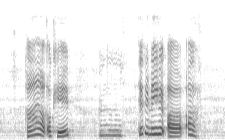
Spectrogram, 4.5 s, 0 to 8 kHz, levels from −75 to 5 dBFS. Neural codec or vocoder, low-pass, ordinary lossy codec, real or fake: autoencoder, 22.05 kHz, a latent of 192 numbers a frame, VITS, trained on one speaker; 7.2 kHz; none; fake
